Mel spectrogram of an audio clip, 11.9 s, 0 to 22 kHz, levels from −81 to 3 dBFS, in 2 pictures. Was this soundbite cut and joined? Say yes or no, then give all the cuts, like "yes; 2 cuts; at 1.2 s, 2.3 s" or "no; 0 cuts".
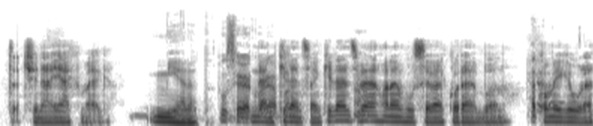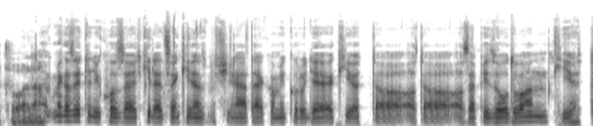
yes; 3 cuts; at 5.4 s, 6.4 s, 10.1 s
